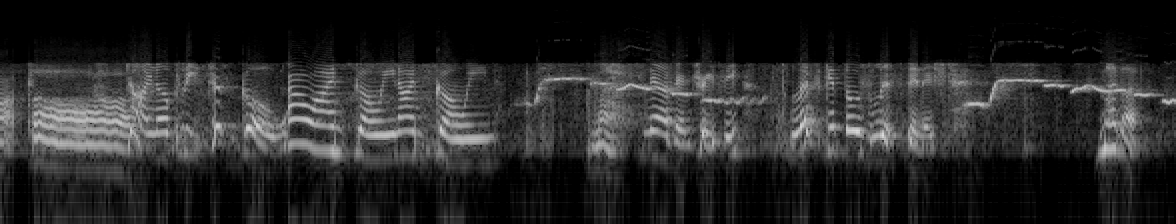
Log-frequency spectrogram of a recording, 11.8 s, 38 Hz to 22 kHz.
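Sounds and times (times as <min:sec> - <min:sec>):
speech: 0:00.1 - 0:05.0, 0:05.9 - 0:09.7, 0:11.0 - 0:11.5
person whistling: 0:05.2 - 0:07.8, 0:09.6 - 0:11.7.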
